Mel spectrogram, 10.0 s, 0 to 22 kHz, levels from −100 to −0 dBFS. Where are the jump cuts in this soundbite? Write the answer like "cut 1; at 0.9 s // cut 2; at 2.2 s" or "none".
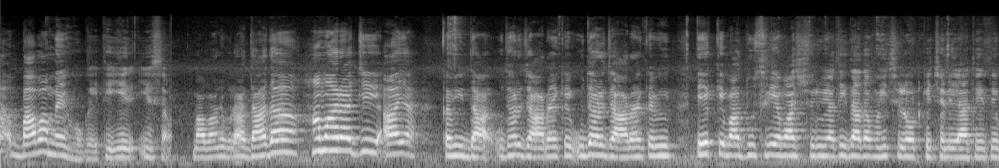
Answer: cut 1; at 1.7 s // cut 2; at 6.8 s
